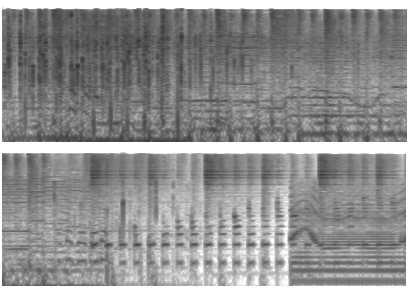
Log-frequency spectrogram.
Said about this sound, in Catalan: Vale, doncs moltes gràcies. Gràcies per tot el que heu compartit. Un fort aplaudiment.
